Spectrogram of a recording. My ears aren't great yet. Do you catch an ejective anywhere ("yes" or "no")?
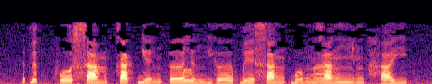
no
